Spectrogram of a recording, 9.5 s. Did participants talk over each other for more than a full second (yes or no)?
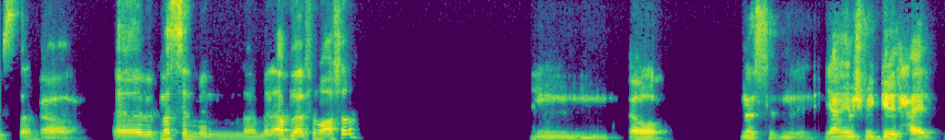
no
